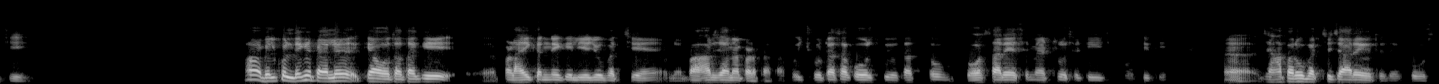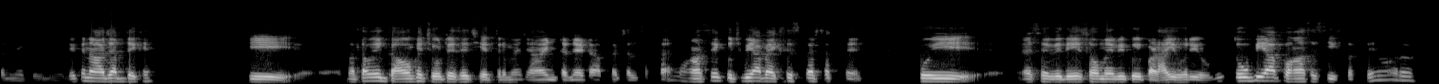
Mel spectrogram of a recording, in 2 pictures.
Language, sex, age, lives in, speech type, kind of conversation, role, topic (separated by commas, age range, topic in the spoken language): Hindi, male, 35-39, India, conversation, unstructured, none, वैज्ञानिक खोजों ने हमारी जिंदगी को कैसे बदला है?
